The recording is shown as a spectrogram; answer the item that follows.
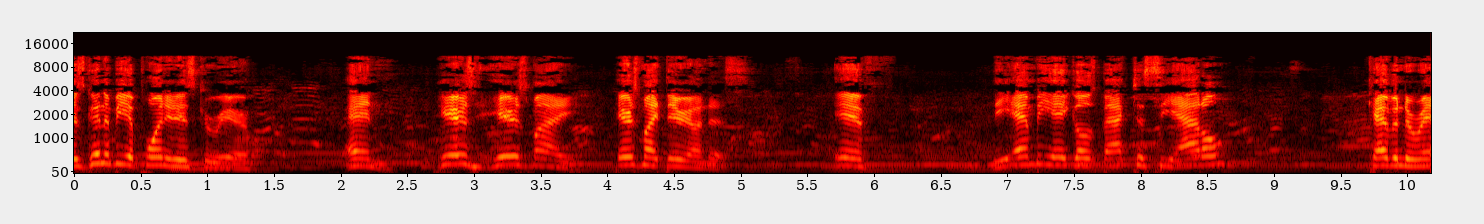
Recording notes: We bring you the best of our Live Celtics Opening Night Broadcast from The Harp (across the street from the TD Garden).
